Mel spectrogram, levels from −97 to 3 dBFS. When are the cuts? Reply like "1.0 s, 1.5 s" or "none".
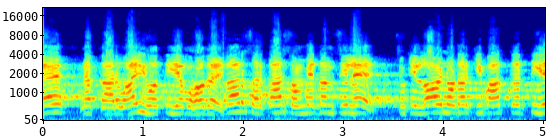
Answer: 1.8 s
